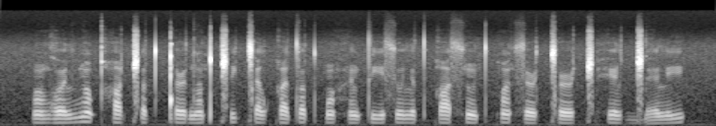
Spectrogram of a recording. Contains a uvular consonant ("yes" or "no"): yes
